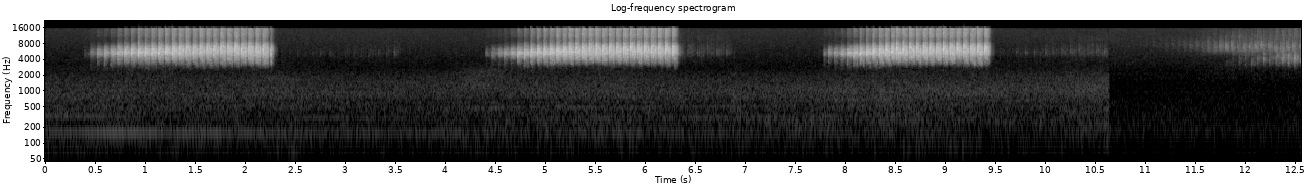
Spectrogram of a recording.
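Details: Chorthippus biguttulus stridulating at Hanfeld, Germany, 19 September 2021: three evenly spaced rasping phrases of about 1.7 seconds each, every one rising fast into a dense pulsed buzz, with quiet gaps of two seconds between.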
